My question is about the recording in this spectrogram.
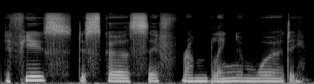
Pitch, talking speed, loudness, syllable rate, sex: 150 Hz, 95 wpm, -21 LUFS, 4.0 syllables/s, male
